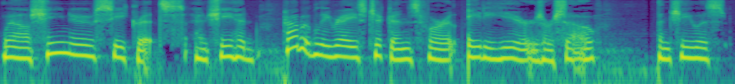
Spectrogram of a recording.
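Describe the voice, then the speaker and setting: A female author and guest answers radio interview questions and reads excerpts aloud, spinning stories with the occasional laugh in a warm manner. Her voice is lowish and slow, and there is no echo.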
